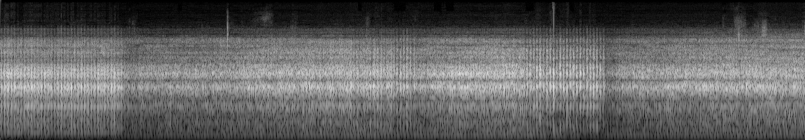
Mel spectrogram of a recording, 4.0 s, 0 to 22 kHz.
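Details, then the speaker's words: 1953 Crosley AM All-American 5 (AA5) tube radio, no antenna, tubes warming, radio/phono switch on back: constant loud roar over low hum with brief dips, no reception; not silver mica disease, as pulling either of two parts silences it; oscillator suspected way off frequency. "and it's not silver mica disease because if I pull this out or this out it goes totally silent so it's like the oscillator is running way off frequency"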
